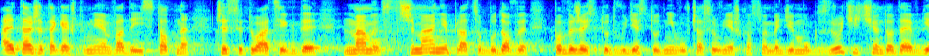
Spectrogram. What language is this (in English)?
Polish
